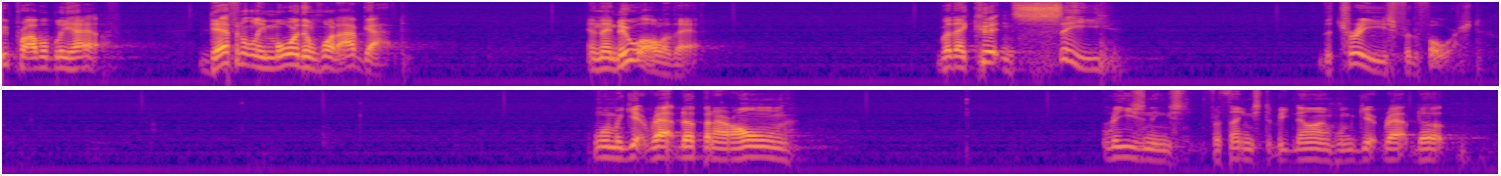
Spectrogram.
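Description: A middle-aged man speaks with animation into a microphone, in bursts with long pauses, in a large echoing hall.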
